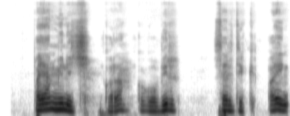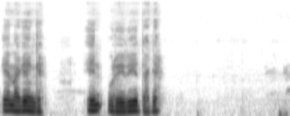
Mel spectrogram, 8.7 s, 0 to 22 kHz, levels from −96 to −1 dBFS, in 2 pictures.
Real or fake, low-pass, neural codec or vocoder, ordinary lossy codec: real; 19.8 kHz; none; none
